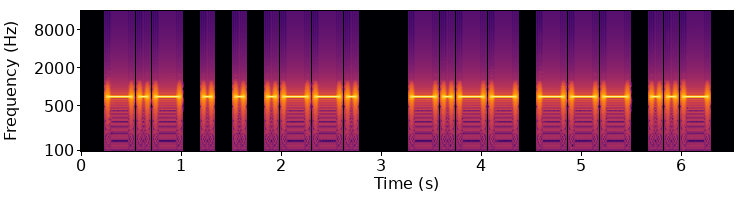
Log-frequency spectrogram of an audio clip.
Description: Morse code, heard as a keyed tone, about 15 wpm, 700 Hz. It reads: KEEP YOU
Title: Sentences from Top 1000 Words - Review Part 3 - 15wpm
